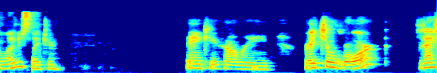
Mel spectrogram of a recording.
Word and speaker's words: Rourke: Rachel Rourke, did I say it right? Yeah, Rachel Rourke.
